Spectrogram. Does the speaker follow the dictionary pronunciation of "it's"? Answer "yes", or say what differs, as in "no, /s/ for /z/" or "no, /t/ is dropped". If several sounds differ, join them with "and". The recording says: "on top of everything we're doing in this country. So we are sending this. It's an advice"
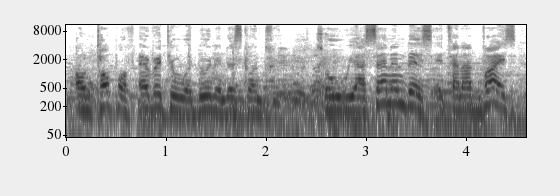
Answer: yes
